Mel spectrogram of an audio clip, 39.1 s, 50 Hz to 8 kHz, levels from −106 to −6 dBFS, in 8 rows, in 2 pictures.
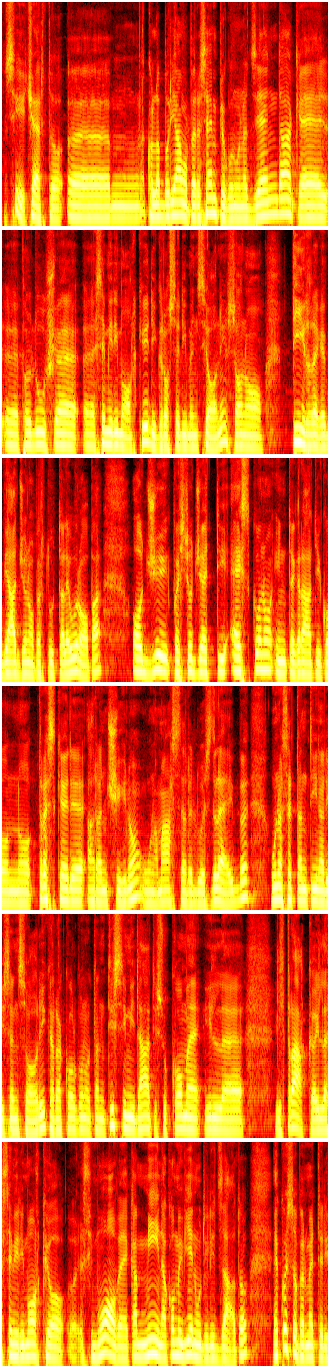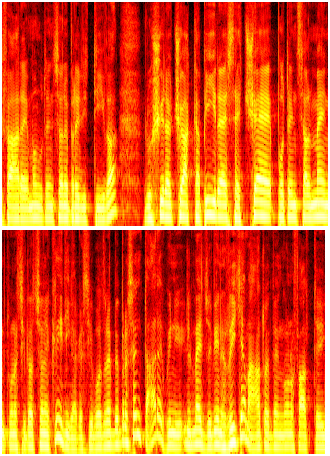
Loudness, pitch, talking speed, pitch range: -15 LUFS, 120 Hz, 135 wpm, 115-135 Hz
